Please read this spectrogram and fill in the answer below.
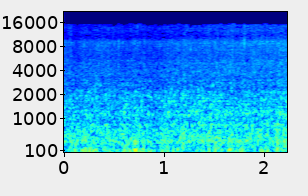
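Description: Low, uneven rumble inside a car cabin, with wind buffeting the microphone.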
